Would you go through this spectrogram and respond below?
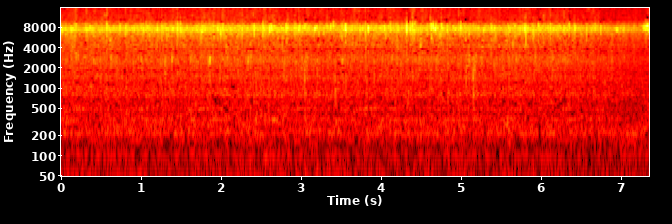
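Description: Upma sizzles as it fries in ghee in a pan, a steady close hiss and crackle that runs unbroken throughout with no talking.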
